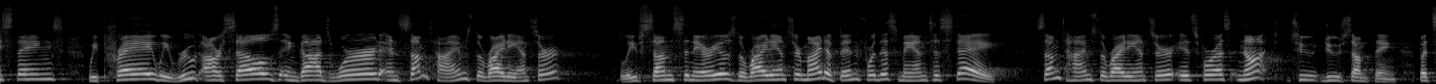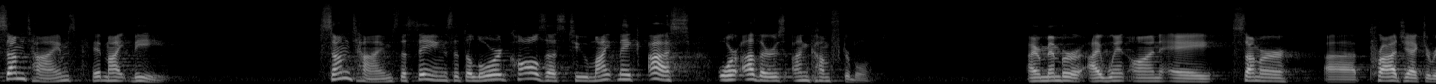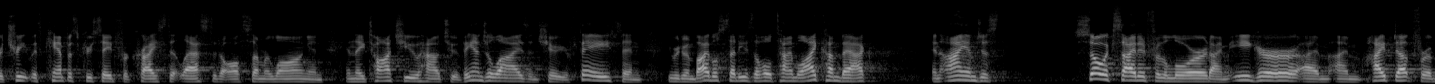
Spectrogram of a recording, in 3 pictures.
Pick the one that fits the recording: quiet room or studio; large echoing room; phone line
large echoing room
